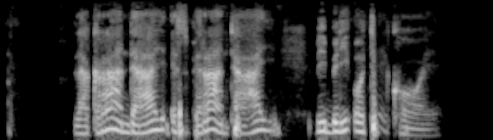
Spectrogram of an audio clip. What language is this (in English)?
Esperanto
